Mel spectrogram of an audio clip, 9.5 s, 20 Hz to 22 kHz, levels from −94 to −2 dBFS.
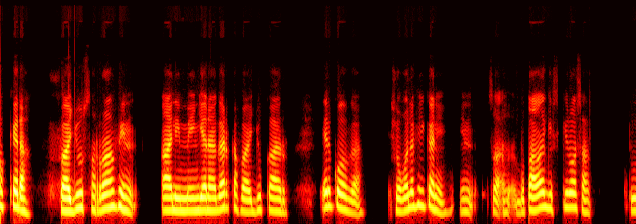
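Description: At 1.11 s the whole speech signal, voice and background together, drops in level all at once by about 5 dB and stays at that lower level afterwards. There is no fade; it is a single step. This is a microphone volume stepped down event, likely the call software judging the input too hot and cutting the microphone's input volume in one move, so everything captured after that moment arrives quieter.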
